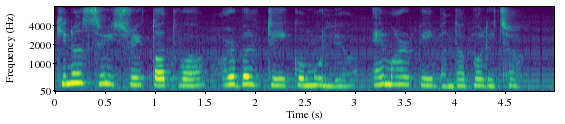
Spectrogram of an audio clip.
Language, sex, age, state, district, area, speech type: Nepali, female, 45-60, West Bengal, Darjeeling, rural, read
